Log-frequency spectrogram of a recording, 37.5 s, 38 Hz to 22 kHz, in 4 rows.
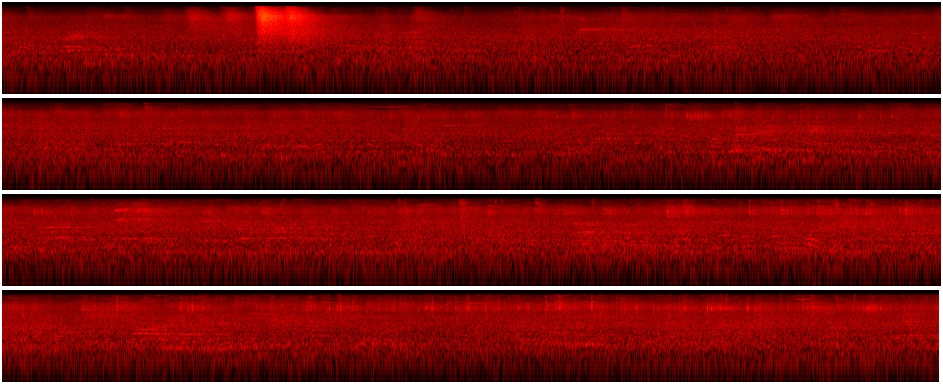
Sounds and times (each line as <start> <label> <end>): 9.8 People passing by with metal carts 37.5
